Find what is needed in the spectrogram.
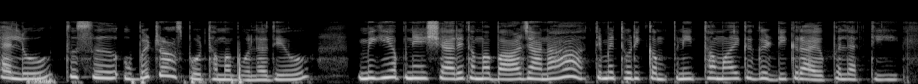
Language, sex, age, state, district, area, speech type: Dogri, female, 18-30, Jammu and Kashmir, Udhampur, rural, spontaneous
